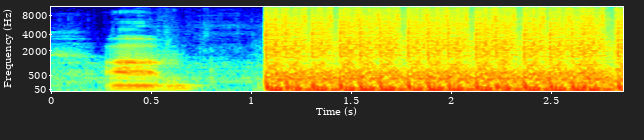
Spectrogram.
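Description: An Enfield MP-45 .45 machine pistol fires a long, unbroken burst in Fallout 4, loud rapid shots run together into a roar right after a brief spoken word.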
